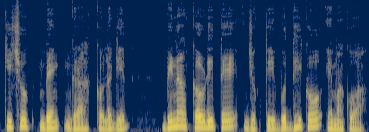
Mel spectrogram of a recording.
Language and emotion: Santali, neutral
